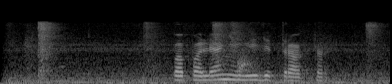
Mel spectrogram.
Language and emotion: Russian, neutral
